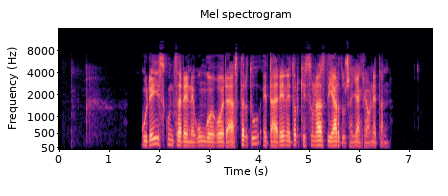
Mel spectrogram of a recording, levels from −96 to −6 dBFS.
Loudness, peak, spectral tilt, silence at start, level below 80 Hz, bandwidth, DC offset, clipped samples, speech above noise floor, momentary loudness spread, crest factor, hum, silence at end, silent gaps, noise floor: -21 LUFS; 0 dBFS; -3.5 dB/octave; 1.65 s; -70 dBFS; 7.8 kHz; under 0.1%; under 0.1%; 51 dB; 11 LU; 24 dB; none; 0.9 s; none; -73 dBFS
